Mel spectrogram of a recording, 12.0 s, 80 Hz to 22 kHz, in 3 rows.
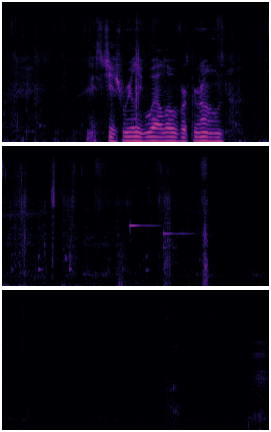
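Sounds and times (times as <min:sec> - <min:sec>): soft footsteps on trail: 0:00.0 - 0:12.0.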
